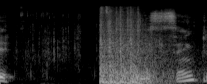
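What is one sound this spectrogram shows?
Gunfire rings out in quick bursts.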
